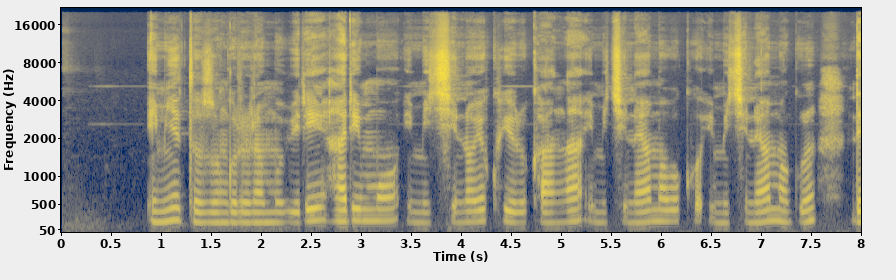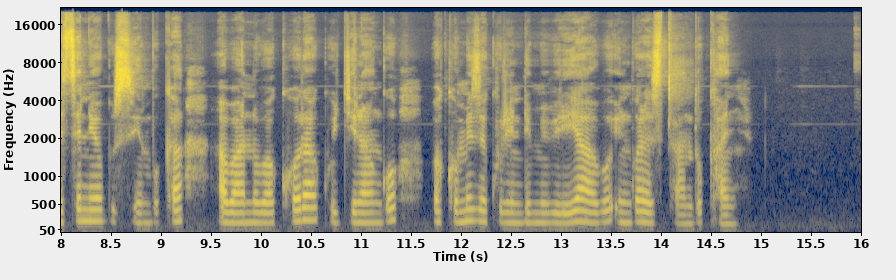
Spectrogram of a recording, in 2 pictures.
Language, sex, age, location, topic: Kinyarwanda, female, 18-24, Kigali, health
